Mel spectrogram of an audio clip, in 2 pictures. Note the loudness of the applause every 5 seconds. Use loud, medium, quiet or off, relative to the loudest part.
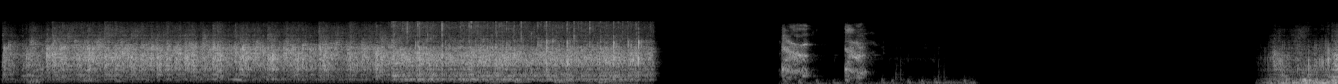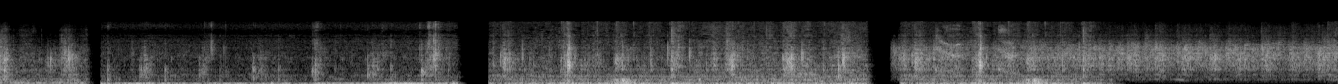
loud, loud, off, off, medium, loud.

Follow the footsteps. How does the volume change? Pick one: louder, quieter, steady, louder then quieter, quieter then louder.
quieter then louder.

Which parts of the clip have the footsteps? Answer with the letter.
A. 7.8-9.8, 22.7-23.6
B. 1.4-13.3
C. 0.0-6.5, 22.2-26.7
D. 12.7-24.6
D.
